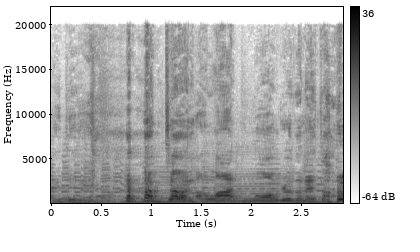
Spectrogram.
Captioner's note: chuckling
